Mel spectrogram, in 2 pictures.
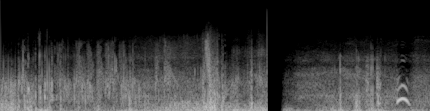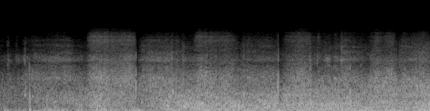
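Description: Shorebreak surf churning around a GoPro, with wind buffeting its microphone. The sound drops out briefly a little over three seconds in; after that, waves break and wash up the sand under steady wind noise, with one short pitched note about halfway.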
